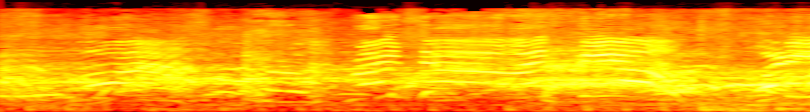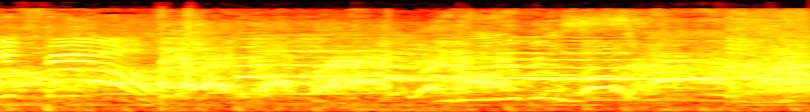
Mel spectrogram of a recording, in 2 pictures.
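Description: Women at a rage ritual retreat in the woods scream and shout in an overlapping, loud, continuous group chorus with whoops and cries.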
